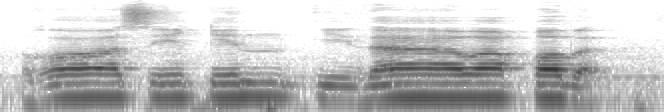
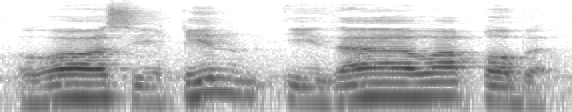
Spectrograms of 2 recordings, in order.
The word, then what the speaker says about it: ghasiqin idza waqab: Nah, ghasiqin idza waqab. Nah, di sini ada kasrotain bertemu dengan hamzah, ya. Kasrotain bertemu dengan hamzah. Maka cara membacanya harus jelas. Ghasiqin idza waqab.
